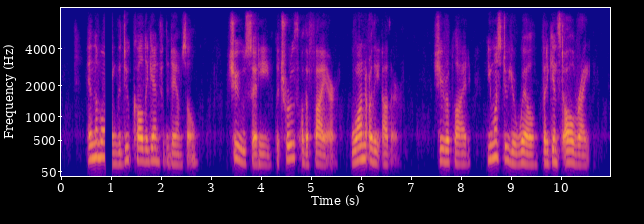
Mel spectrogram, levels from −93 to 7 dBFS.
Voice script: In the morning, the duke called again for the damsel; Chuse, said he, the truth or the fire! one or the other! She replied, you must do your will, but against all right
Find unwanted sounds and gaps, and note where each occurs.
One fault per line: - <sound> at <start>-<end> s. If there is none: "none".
- dropout at 0.9-1.0 s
